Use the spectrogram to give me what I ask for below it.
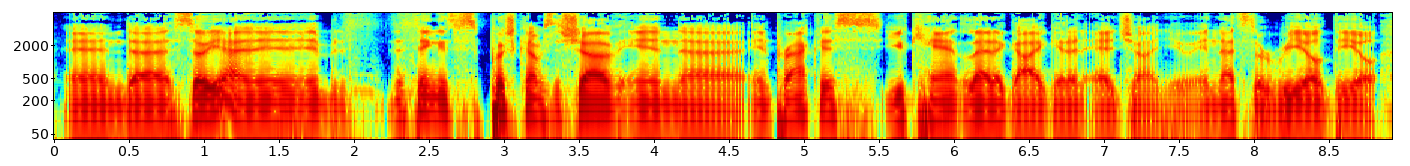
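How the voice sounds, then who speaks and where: Low-voiced guy rambling through old football stories, lots of you-knows, dry sound. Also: a little slow, few pauses, clear, resonant tone, no echo. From Canada. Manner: rambling, laid-back, frequent fillers. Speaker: former pro football player, guest. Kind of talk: casual storytelling chat.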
